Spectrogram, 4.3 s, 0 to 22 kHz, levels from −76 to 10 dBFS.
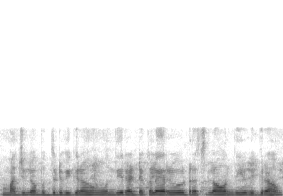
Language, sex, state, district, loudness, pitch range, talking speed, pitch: Telugu, female, Andhra Pradesh, Guntur, -16 LUFS, 195-210 Hz, 140 wpm, 200 Hz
